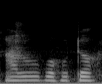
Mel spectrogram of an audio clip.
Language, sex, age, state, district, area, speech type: Assamese, female, 30-45, Assam, Goalpara, urban, spontaneous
